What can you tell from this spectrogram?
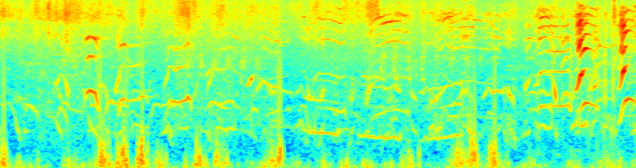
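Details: Several puppies at play in a yard give short rising and falling whines and sharp yelps, overlapping one another, with low bumps and scuffles from the romp underneath.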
